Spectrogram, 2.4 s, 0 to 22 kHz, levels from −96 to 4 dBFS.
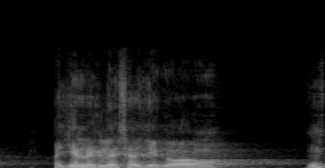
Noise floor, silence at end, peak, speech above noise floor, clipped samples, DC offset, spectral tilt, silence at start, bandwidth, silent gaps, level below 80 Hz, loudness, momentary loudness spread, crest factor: -63 dBFS; 0 s; -20 dBFS; 27 dB; under 0.1%; under 0.1%; -6.5 dB/octave; 0.4 s; 15 kHz; none; -78 dBFS; -37 LUFS; 11 LU; 18 dB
